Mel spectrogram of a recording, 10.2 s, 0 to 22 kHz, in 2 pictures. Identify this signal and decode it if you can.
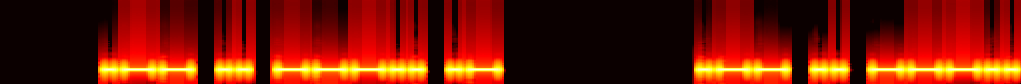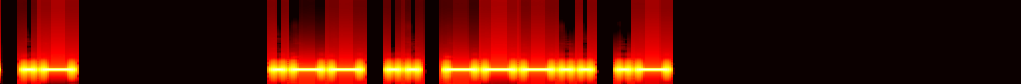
Morse code, heard as a keyed tone, about 25 wpm, 700 Hz. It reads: WI8A WI8A WI8A
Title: USA Call Signs - 4 Characters - Repeated 3x - 25wpm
